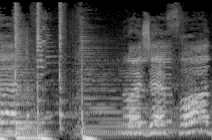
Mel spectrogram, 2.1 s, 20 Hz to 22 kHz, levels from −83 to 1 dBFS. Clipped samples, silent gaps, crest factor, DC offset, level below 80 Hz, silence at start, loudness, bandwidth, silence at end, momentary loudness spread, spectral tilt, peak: under 0.1%; none; 16 dB; under 0.1%; -24 dBFS; 0 s; -19 LUFS; over 20 kHz; 0 s; 6 LU; -4 dB/octave; -2 dBFS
